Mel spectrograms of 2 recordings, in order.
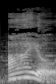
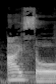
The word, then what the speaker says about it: aisle: Aisle, nhớ cái chữ này nó có chữ sờ đó. Aisle, nhưng mà mình đọc là aisle chứ không phải là isle hay là isler gì đâu nha.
